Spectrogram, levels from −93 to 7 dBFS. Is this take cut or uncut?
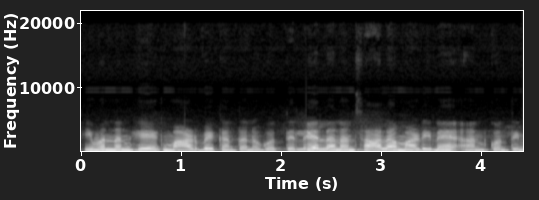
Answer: cut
